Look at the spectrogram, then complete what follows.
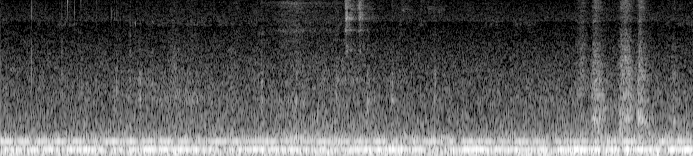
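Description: Steady low hum of room tone, with a few faint scratchy strokes of a paintbrush on canvas about halfway through and again near the end.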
